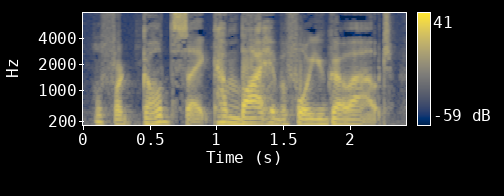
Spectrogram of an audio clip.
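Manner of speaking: low, urgent man's voice; impatient boyfriend. A narrator's reading. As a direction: cut in low and pleading.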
